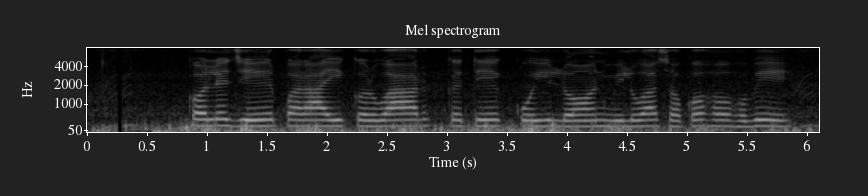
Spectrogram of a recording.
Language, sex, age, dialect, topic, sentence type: Magahi, female, 18-24, Northeastern/Surjapuri, banking, question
